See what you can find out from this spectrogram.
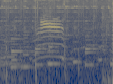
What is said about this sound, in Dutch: Alleen een horde grijze duiven en een zwarte kat met een papieren zakdoek aan haar poot. Ze miauwt wat, blijft hangen bij enkele voordeuren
